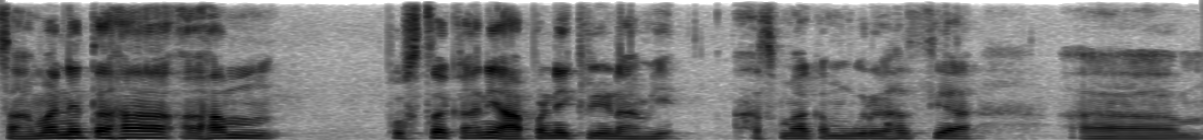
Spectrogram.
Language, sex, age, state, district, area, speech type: Sanskrit, male, 18-30, Karnataka, Mysore, urban, spontaneous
